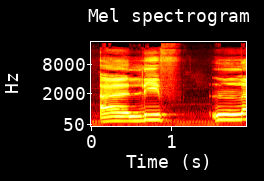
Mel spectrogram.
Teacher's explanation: La ini ayah bunda panjangkan dulu enam ketukan ya. Mad enam panjang enam ketukan. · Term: Mat 6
